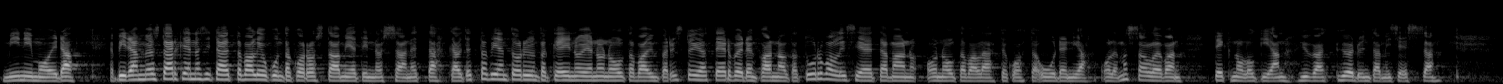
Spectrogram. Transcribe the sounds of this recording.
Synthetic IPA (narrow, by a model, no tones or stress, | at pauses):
minimoidɑjɑpidæmːyøst̪ærkeːnæsit̪æet̪ːæʋɑliokunt̪ɑkorost̪ɑːmiet̪inːøsːæːnet̪ːækæyt̪et̪ːæʋient̪orjunt̪ɑkeinojenonolt̪ɑʋɑympærist̪øjɑt̪erʋeydeŋkɑnːɑlt̪ɑt̪urʋɑlːisiɑjɑt̪æmæononolt̪ɑʋɑlæht̪økoht̪ɑ̰ʔuːdenjɑʔolemɑsːɑoleʋɑn | t̪eknoloɡiɑnhyæhyødynt̪æmisesːæ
